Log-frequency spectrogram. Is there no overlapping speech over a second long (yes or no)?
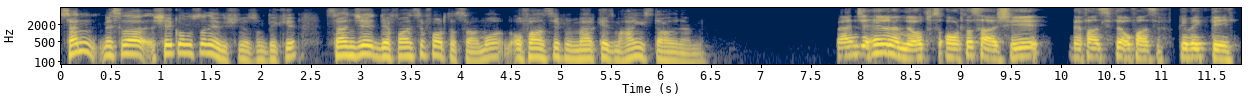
yes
